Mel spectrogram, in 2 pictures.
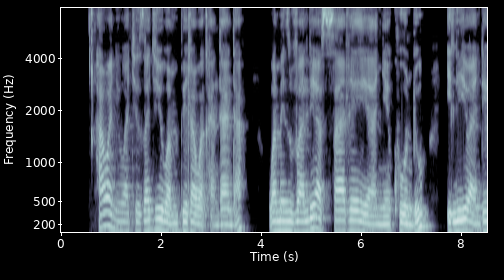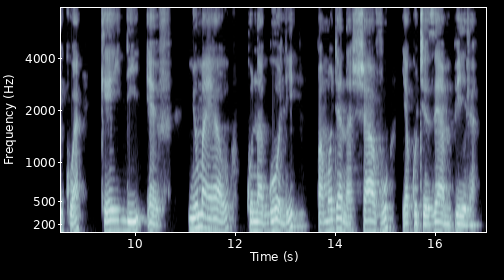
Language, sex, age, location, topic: Swahili, male, 18-24, Kisii, government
